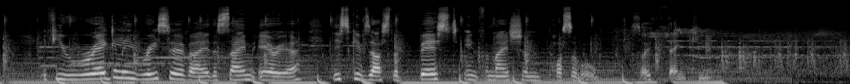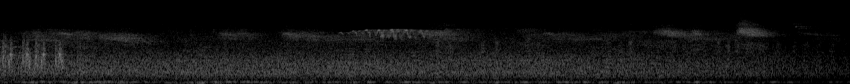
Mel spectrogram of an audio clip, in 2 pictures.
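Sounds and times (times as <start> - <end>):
background hiss: 5.8 - 17.0
bird calls: 6.5 - 17.0.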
